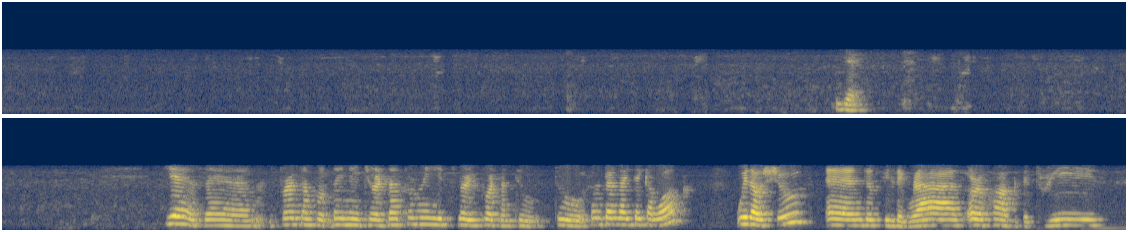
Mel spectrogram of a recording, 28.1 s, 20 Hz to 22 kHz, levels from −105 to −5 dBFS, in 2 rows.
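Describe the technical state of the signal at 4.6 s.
At 4.6 s the signal is intact, with the speech passing cleanly through the G.711 telephone coding and its narrow line band, nothing audible above about 3.7 kHz.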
